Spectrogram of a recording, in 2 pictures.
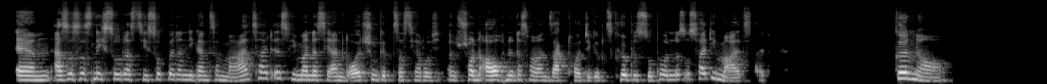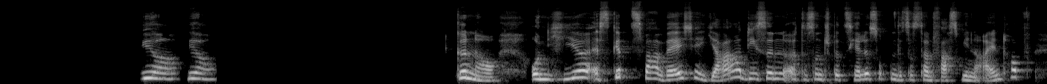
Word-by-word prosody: Ähm, 205 -1 +5
also 210 +4 +3
es 245 - -1
ist 255 -1 -2
nicht 260 -1 0
so, 240 -1 0
dass 230 -1 -2
die 220 -2 -5
Suppe 245 +2 -2
dann 225 -1 -3
die 210 - 0
ganze 205 0 -3
Mahlzeit 215 - -2
ist, 280 -1 -3
wie 230 - -3
man 215 0 +3
das 210 0 +1
ja 185 - +2
im 185 -1 -1
Deutschen 185 +5 +2
gibt's 200 -1 -3
das 185 0 -4
ja 190 - -4
durch 180 -1 -5
äh, 200 -1 -5
schon 205 +1 +2
auch, 205 +1 +8
ne, 210 - +1
dass 215 0 -5
man 185 -2 -2
sagt: 175 0 -1
„Heute 180 0 -1
gibt's 180 0 -6
Kürbissuppe” 215 -2 +1
und 215 -1 +1
das 225 +1 -2
ist 250 - -3
halt 260 +1 +2
die 280 - -1
Mahlzeit. 155 -8 -3 1.3
Genau. 185 -11 +5 2.4
Ja, 265 -3 +1
ja. 255 -4 -4 2.4
Genau. 195 - +3 0.3
Und 240 -1 +4
hier 280 +9 +2
es - - -3
gibt 335 0 -2
zwar 270 -6 -2
welche, 265 +6 +1
ja, 215 - -1
die 260 -1 -6
sind 265 +1 -1
äh, - - -4
das 220 -3 -9
sind 230 -2 -5
spezielle 215 +2 -2
Suppen 250 -1 -6
das 205 0 -7
ist 215 0 -9
dann 205 -2 -1
fast 175 -1 -6
wie 205 - -3
'n 180 - -5
Eintopf. 330 - -4
215 Hz, 185 wpm, -22 LUFS, 195-255 Hz, 2.4 s, auch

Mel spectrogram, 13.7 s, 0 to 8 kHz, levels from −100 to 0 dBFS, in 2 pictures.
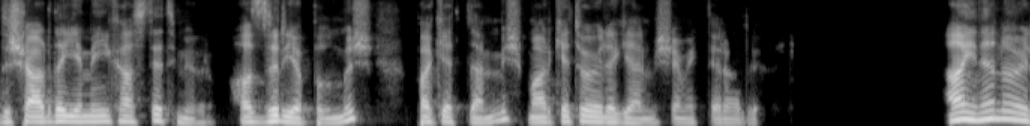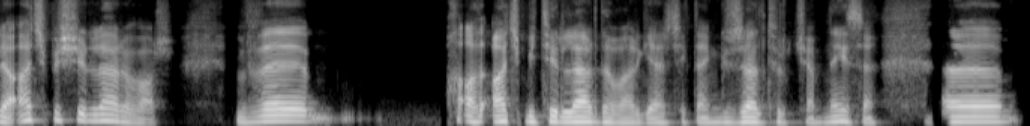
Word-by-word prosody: dışarıda 120 +2 +3
yemeği 130 0 +2
kastetmiyorum, 115 -7 -3
hazır 120 +4 +2
yapılmış, 105 - -1 0.3
paketlenmiş, 115 - -3
markete 120 +4 -1
öyle 115 -3 +2
gelmiş 100 -1 -6
yemekleri 95 -1 -8
alıyoruz. 90 +2 -13 1.2
Aynen 170 +4 +6
öyle. 155 -11 +3
"Aç, 155 +1 -2
Pişir"ler 150 -3 0
var 95 -7 -7 0.4
ve 140 +5 +4
b - - -12 0.9
ha - - -1
"Aç, 130 +1 +1
Bitir"ler 120 -1 +3
de 115 - 0
var 100 0 -3
gerçekten. 105 +1 -6
Güzel 110 +1 +2
Türkçem. 100 -1 -10
Neyse, 120 -6 -3 0.5
emm, 120 0 +4
120 Hz, 120 wpm, -23 LUFS, 105-135 Hz, 1.2 s, Aynen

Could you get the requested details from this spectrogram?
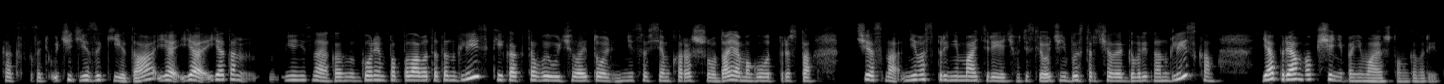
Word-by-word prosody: как 175 -3 -7
сказать, 165 0 -11
учить 210 -3 -6
языки, 200 -5 -1
да. 155 - +2
Я 200 -7 +3
я 210 0 +4
я 220 -1 +2
там, 220 -3 -2 0.4
я 200 +2 -3
не 200 - -4
знаю, 185 -5 -1
как 175 +2 -1
с 175 - -6
горем 200 +3 0
пополам 195 0 +3
этот 190 0 -1
английский 210 - +3
как-то 190 +1 +1
выучила, 185 -2 +2
и 175 - 0
то 180 -2 0
не 160 +3 -10
совсем 175 -1 -6
хорошо. 170 -2 -2
Да, 170 +3 +3
я 195 -2 +4
могу 170 0 -3
вот 170 -1 -4
просто 170 -1 -4 0.4
честно 200 -6 0
не 205 +4 0
воспринимать 195 -4 0
речь. 160 -3 -3
Вот 155 - -14
если - - -5
очень 175 +3 -1
быстро 185 -1 -2
человек 170 +1 -1
говорит 170 +3 -2
на 170 - -2
английском, 280 - 0 0.4
я 230 +4 +7
прям 235 0 +6
вообще 230 0 0
не 175 - -8
понимаю, 155 -3 -2
что 145 -1 -11
он 135 - -10
говорит. 145 +1 -10
185 Hz, 210 wpm, -24 LUFS, 170-205 Hz, 0.4 s, я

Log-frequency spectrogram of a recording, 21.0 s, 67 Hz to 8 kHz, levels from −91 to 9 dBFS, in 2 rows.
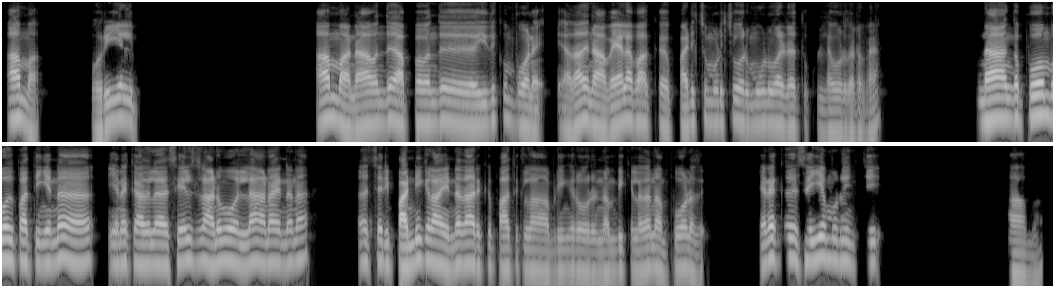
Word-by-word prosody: ஆமா. 135 -11 +1 0.6
பொறியியல். 135 +8 -1 1.9
ஆமா. 150 -5 +3
நான் 120 +2 +4
வந்து 130 +3 -2
அப்போ 130 - -4
வந்து 130 +2 -2 0.4
இதுக்கும் 140 +1 -9
போனேன். 115 -3 -1 0.2
அதாவது 125 +7 +3
நான் 110 -3 +2
வேலை 130 +4 +4
பார்க்கப் 115 -3 -3
படிச்சு 130 +4 -3
முடிச்சு 130 +1 -7
ஒரு 125 - -4
3 125 +1 -3
வருடத்துக்குள்ள 110 -4 -5
ஒரு 95 - -6
தடவ. 100 +1 -8 1.1
நான் 150 +2 +8
அங்க 150 0 +1
போகும்போது 170 0 +5
பார்த்தீங்கன்னா, 155 +3 +2 0.5
எனக்கு 150 0 -1
அதுல 145 0 +2 0.2
சேல்ஸ்ல 155 0 0
அனுபவம் 155 +1 +2
இல்ல. 140 - +1
ஆனா 155 +1 +2
என்னன்னா 150 +3 -2 0.7
சரி 155 -2 -1
பண்ணிக்கலாம். 150 +1 +5
என்னதான் 140 +3 +3
இருக்கு 135 +1 -7
பாத்துக்கலாம் 120 -2 -2
அப்டிங்கற 115 +2 -6
ஒரு 110 - -5
நம்பிக்கையில 115 +1 -5
தான் 125 0 -1
நான் 100 -5 -8
போனது. 115 -5 -3 0.6
எனக்குச் 175 -2 0
செய்ய 160 +3 +2
முடிஞ்சிச்சு. 150 -2 -5 1.4
ஆமா. 100 -2 -7
135 Hz, 130 wpm, -23 LUFS, 120-155 Hz, 1.9 s, நான்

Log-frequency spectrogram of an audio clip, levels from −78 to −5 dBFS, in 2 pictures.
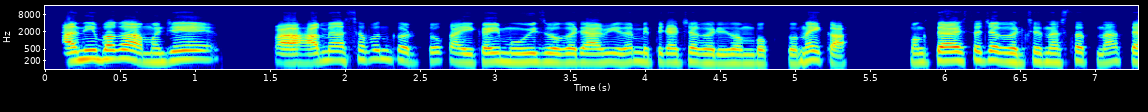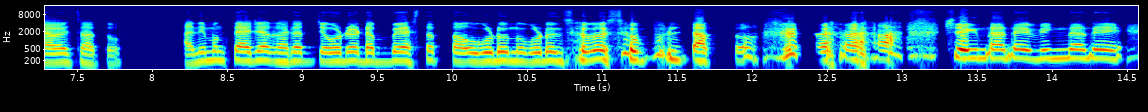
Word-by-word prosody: आणि 220 +5 +3
बघा 230 -1 +4
म्हणजे 185 +5 -1 0.6
अ, - - -2
आम्ही 170 +5 +3
असं 215 +1 -4
पण 230 0 -9
करतो 190 -3 -8
काही-काही 180 0 -1
मूव्हीज 180 0 -7
वगैरे, 175 0 -3
आम्ही 170 +1 -1
ना 175 - -5
मित्राच्या 180 -1 -5
घरी 165 -2 -5
जाऊन 160 0 -6
बघतो, 155 0 -9
नाही 205 +4 -1
का. - - -1 0.4
मग 175 0 -7
त्यावेळेस 200 0 +4
त्याच्या 210 -1 -1
घरचे 180 0 -5
नसतात 180 +2 -5
ना 175 +2 -4
त्यावेळेस 175 -1 +2
जातो. 155 -3 -5 0.4
आणि 160 +4 -3
मग 210 +1 -6
त्याच्या 210 0 +4
घरात 190 0 -1
जेवढे 195 +1 +1
डब्बे 190 +1 0
असतात, 210 +2 0
तर - - +3
उघडून-उघडून 195 +1 -1
सगळं 210 +4 +3
सोपवून 220 - +1
टाकतो. 200 +8 +4 1.3
शेंगदाणे-बिंगदानणे 240 -1 +4
190 Hz, 165 wpm, -24 LUFS, 175-210 Hz, 1.3 s, बघा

